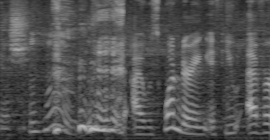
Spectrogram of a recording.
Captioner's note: laughing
